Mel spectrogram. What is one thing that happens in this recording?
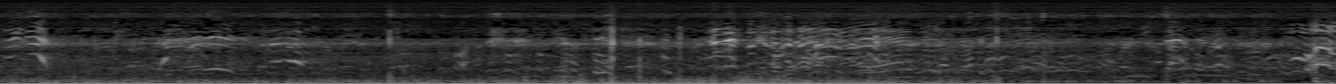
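Young women shout and call out to each other from a distance.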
